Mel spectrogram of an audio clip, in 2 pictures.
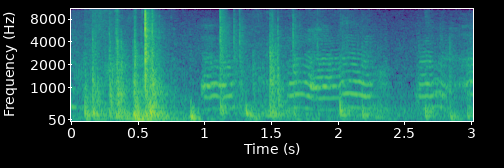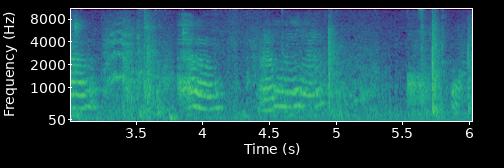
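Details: Newborn boy aged 5.5 weeks waking from sleep, apparently hungry: short bursts of crying with brief pauses between them, in a quiet room; infant cry.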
